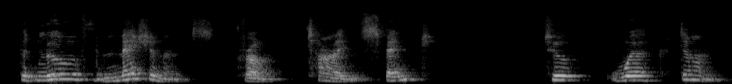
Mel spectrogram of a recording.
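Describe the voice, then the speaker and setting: A woman speaks at a very slow pace in a somewhat breathy voice. Her pitch variation is ordinary. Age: 80s+. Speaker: IT entrepreneur and philanthropist. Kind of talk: conference talk.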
